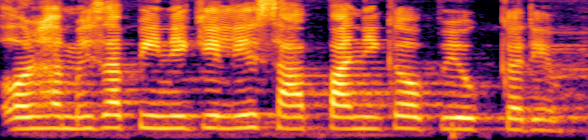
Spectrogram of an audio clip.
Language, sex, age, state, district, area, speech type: Hindi, female, 18-30, Uttar Pradesh, Varanasi, urban, spontaneous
